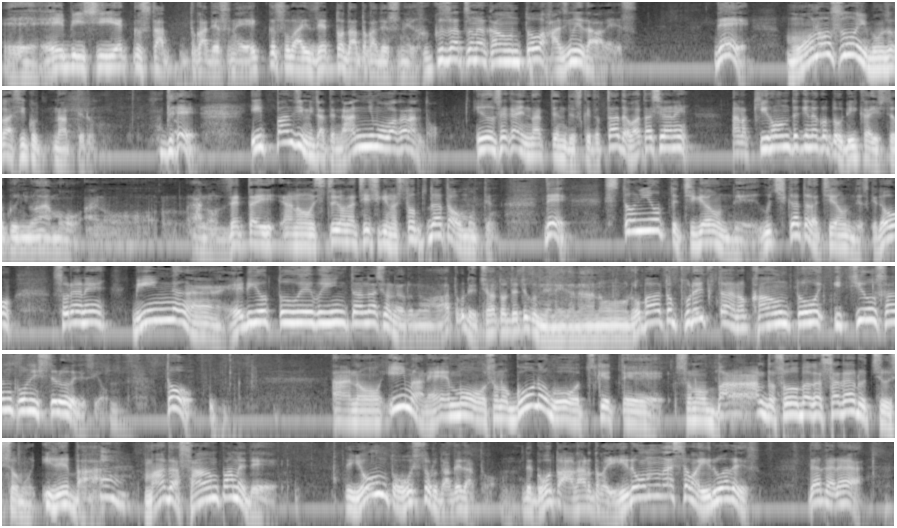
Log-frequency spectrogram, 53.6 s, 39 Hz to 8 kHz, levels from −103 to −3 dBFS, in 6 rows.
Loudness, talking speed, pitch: -14 LUFS, 325 characters per minute, 135 Hz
